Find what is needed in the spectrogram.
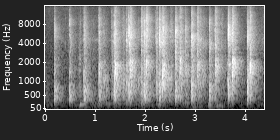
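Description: A few people clapping: sparse, uneven claps, several a second.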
